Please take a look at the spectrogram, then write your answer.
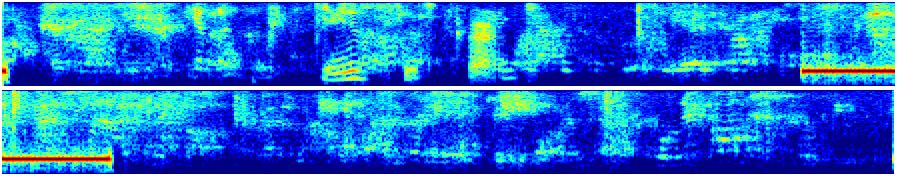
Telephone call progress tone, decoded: ringback tone

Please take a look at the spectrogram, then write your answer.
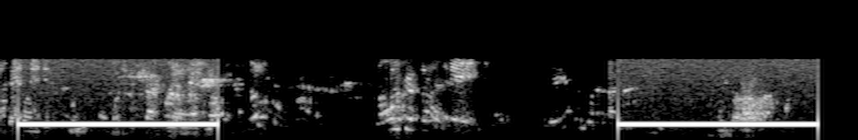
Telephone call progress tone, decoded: ringback tone

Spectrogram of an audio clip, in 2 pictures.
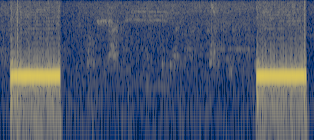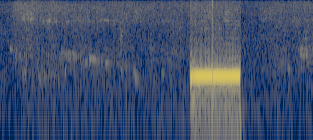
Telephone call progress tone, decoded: ringback tone

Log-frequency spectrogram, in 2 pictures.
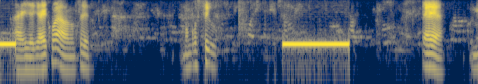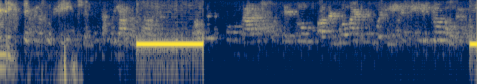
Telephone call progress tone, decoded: ringback tone

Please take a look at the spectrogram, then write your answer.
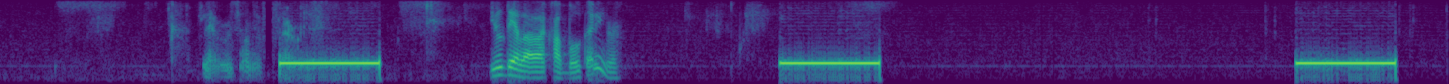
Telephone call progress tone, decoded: ringback tone

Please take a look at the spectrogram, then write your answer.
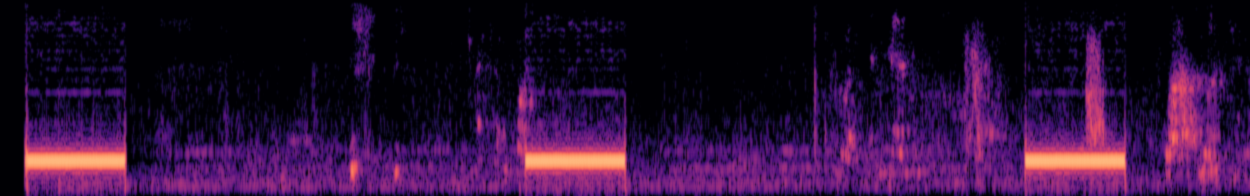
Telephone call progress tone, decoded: ringback tone

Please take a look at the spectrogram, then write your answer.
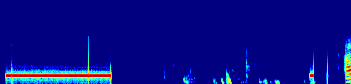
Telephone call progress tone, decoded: ringback tone

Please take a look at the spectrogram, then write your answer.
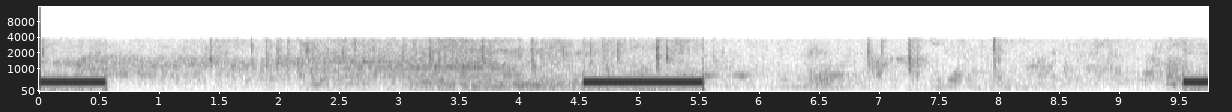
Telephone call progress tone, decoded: ringback tone

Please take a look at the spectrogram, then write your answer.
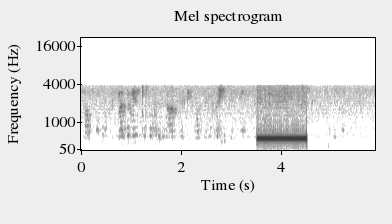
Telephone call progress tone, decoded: ringback tone

